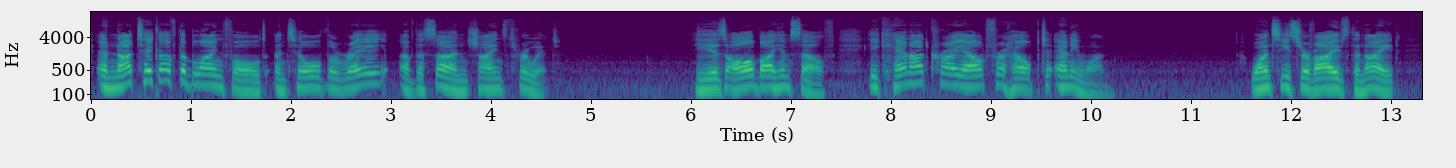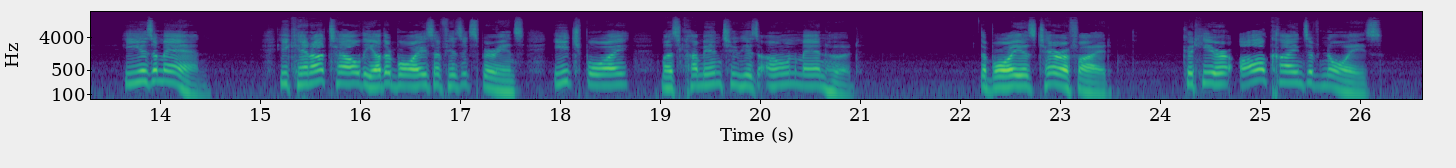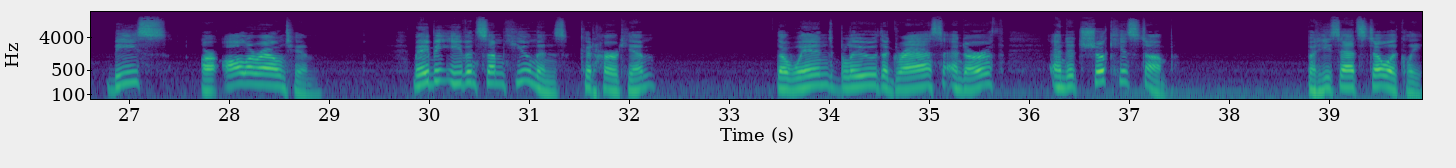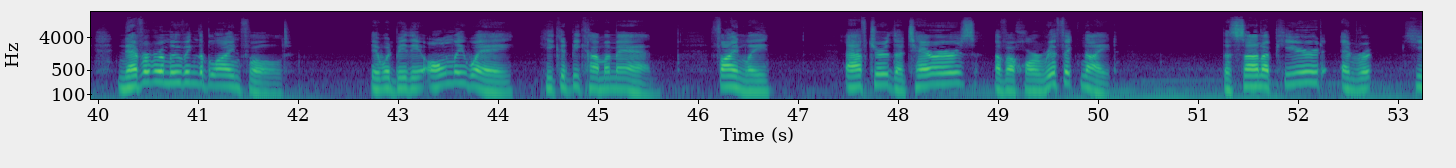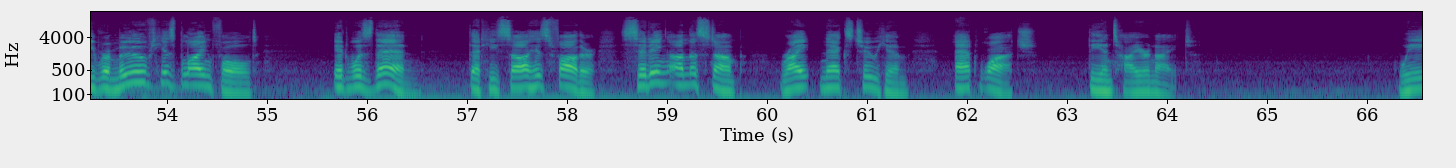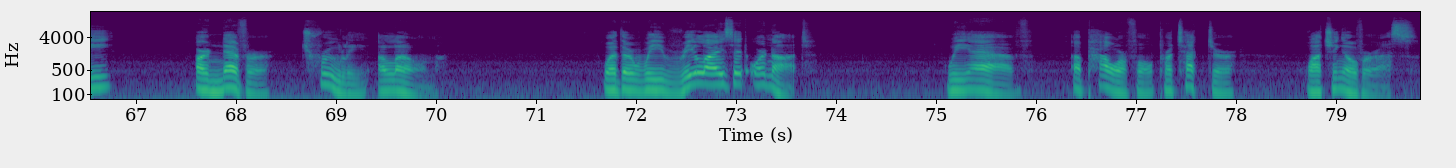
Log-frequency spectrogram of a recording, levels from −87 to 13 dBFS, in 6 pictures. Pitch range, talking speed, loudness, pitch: 110-175 Hz, 125 wpm, -24 LUFS, 140 Hz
